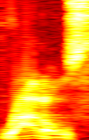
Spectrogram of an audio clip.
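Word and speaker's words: Ratel: I believe it's rattles, though. It's pronounced rattles.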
